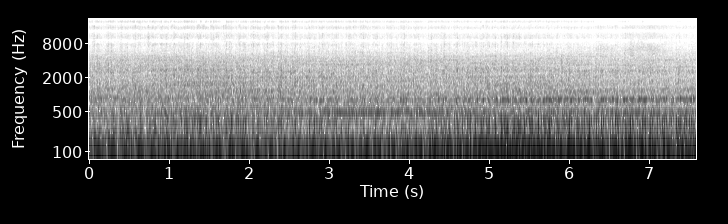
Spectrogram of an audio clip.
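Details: Kawasaki ZZR600 after fitting a Micron exhaust and carb resynchronisation, now starting first time: deep steady exhaust burble swelling smoothly as revs rise, no knocking or misfire; normal idle and revving.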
